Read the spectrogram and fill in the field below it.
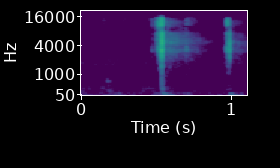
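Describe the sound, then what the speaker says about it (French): Scissors snip through crochet yarn, two short sharp cuts about half a second apart, close and crisp against a quiet background. "Et je vais couper."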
